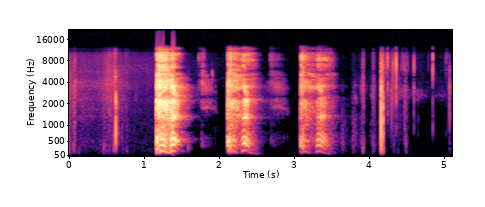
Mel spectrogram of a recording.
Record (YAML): three_cough_length: 5.1 s
three_cough_amplitude: 32599
three_cough_signal_mean_std_ratio: 0.28
survey_phase: beta (2021-08-13 to 2022-03-07)
age: 65+
gender: Male
wearing_mask: 'No'
symptom_cough_any: true
smoker_status: Never smoked
respiratory_condition_asthma: false
respiratory_condition_other: false
recruitment_source: REACT
submission_delay: 2 days
covid_test_result: Negative
covid_test_method: RT-qPCR
influenza_a_test_result: Negative
influenza_b_test_result: Negative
